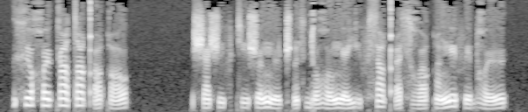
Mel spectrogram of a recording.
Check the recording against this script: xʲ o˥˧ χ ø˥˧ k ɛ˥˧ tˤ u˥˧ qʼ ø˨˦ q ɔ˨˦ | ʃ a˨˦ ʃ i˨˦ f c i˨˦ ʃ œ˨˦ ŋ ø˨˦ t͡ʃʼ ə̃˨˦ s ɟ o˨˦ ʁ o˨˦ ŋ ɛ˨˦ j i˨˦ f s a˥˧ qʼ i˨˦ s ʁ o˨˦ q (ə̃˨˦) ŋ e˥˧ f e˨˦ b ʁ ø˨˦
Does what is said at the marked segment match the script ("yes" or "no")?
yes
